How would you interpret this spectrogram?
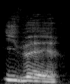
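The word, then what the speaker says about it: עִוֵּר: Ça ça se prononcera donc hiver.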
